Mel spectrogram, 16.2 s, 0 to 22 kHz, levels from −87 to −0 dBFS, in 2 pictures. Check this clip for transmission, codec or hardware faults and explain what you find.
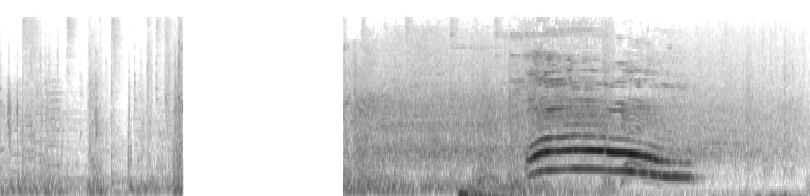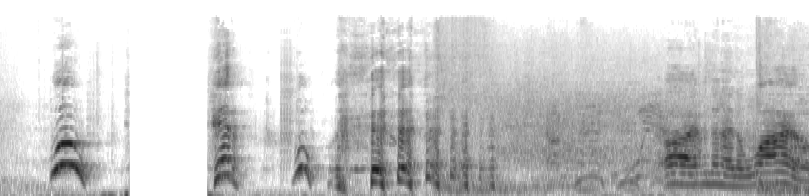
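Two playback stalls interrupt the sound. The first runs from 1.83 to 3.44 s, about 1.6 s. The second runs from 9.39 to 10.18 s, about 0.79 s. Each time the audio drops to silence mid-flow, then resumes. The player likely ran dry of data or was blocked.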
